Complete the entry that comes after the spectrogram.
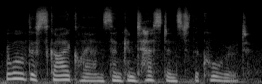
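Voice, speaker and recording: An actress playing a young outlander warrior in a video game, plain-spoken, probing and quietly skeptical. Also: female voice, fairly low pitch, lively intonation, brisk, a little hiss or hum, natural voice. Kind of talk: dramatic video game dialogue. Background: music.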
